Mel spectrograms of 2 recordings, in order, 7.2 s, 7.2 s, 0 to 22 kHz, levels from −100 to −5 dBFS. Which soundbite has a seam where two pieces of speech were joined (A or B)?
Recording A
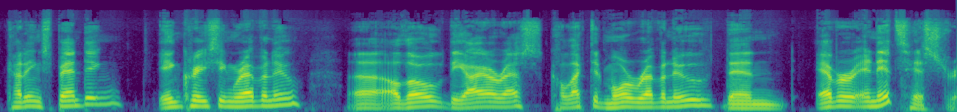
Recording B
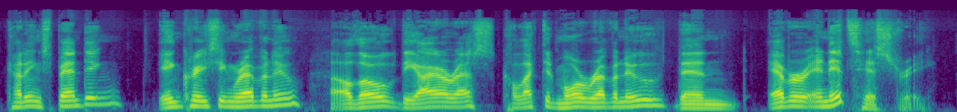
B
